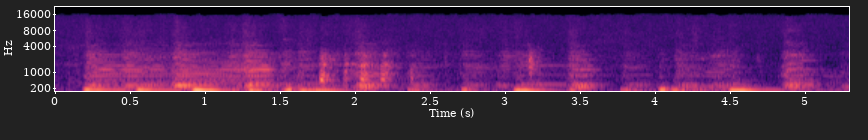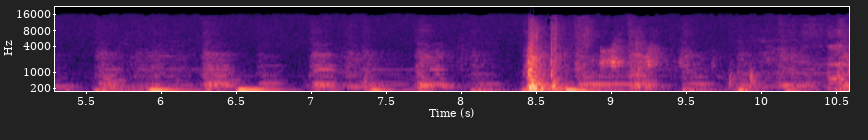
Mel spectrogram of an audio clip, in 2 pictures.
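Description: A small live band playing: a washtub bass plucking a low bass line under a plucked string instrument. A single sharp thump near the end is the loudest sound.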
